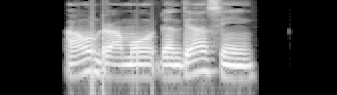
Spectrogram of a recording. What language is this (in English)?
Lasi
